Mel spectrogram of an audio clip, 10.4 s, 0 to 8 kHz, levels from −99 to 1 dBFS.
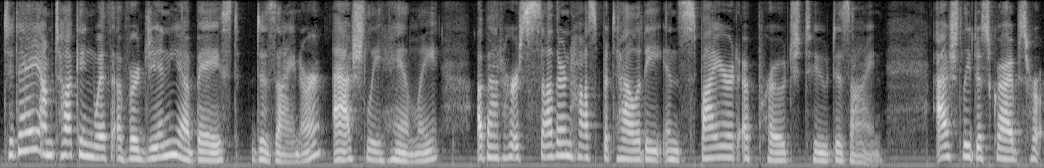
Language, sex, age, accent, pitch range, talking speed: English, female, 50-69, American, 145-200 Hz, 110 wpm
